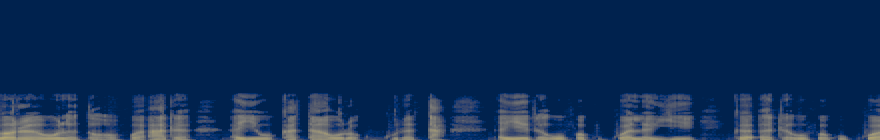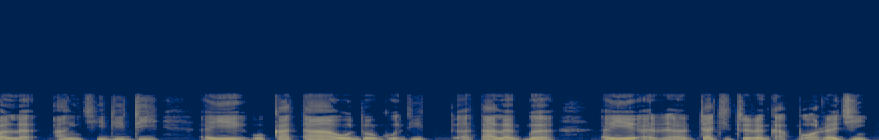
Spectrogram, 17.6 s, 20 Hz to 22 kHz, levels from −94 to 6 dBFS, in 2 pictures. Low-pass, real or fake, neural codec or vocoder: 7.2 kHz; real; none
